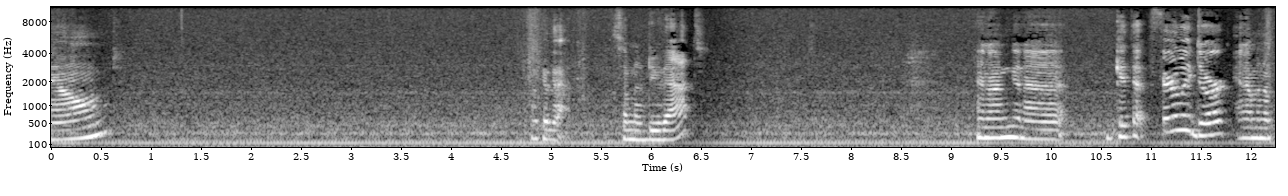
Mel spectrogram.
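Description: A woman talks calmly and closely.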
